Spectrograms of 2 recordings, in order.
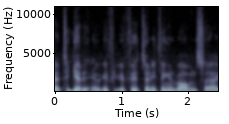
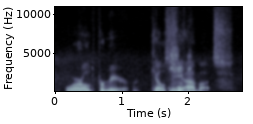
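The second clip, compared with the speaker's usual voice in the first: slightly deeper radio announcer voice. Saying a requested phrase for friends: slightly deeper radio voice. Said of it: "I just throw a little deeper".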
